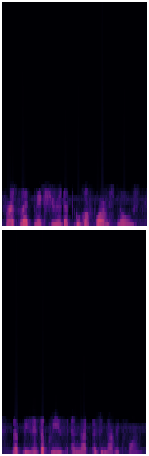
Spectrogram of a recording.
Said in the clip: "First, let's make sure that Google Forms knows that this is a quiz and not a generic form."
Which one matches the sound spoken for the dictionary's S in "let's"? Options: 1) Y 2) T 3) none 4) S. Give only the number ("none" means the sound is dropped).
3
